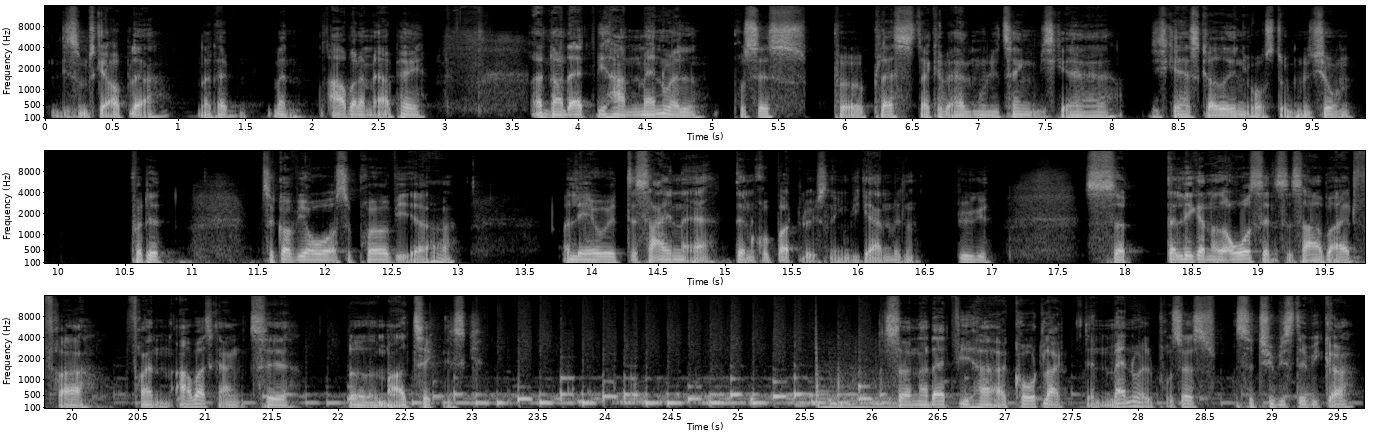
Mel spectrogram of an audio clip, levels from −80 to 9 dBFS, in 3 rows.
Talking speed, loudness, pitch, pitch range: 180 wpm, -20 LUFS, 105 Hz, 100-120 Hz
